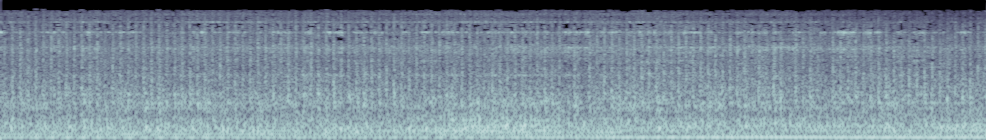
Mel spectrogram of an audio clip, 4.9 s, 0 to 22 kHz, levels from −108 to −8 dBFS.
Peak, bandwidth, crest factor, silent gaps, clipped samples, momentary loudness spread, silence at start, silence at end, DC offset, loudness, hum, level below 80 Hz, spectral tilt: -10 dBFS; 16.5 kHz; 14 dB; none; under 0.1%; 1 LU; 0 s; 0 s; under 0.1%; -25 LUFS; none; -44 dBFS; -3.5 dB/octave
